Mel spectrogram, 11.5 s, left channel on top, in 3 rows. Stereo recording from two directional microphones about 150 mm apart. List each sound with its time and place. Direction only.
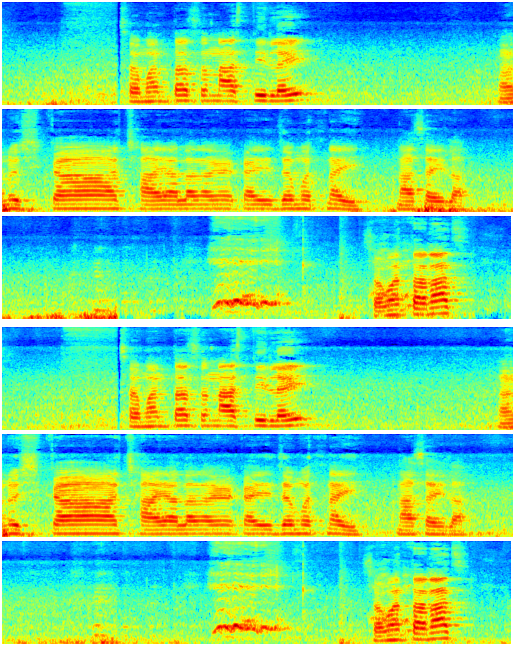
0.9 s speech: 5° left (ahead or behind)
3.7 s speech: 10° left (ahead or behind)
9.2 s laughter: 45° left (ahead or behind)
10.4 s speech: 15° left (ahead or behind)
